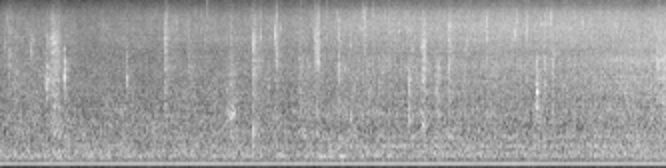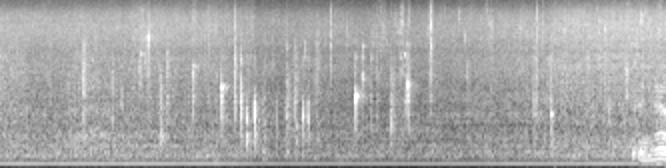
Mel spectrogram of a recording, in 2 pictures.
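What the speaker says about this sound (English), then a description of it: "Now we fry them until they are golden brown and delicious." Latkes frying in a pan of hot oil give a steady, close sizzle with scattered pops and crackles that grow busier toward the end; no one speaks.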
